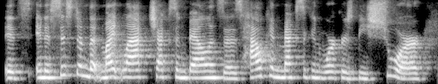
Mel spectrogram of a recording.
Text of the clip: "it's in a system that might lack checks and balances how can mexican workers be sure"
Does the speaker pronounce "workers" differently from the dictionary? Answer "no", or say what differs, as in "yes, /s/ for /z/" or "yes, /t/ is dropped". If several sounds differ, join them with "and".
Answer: no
